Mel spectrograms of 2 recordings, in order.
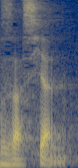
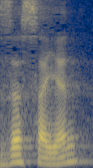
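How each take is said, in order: First: The name is said with a plain French reading. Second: The name is said like English 'the cyan'. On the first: This is the simpler everyday French way. "on va dire Zacian, simplement. En français" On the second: This follows the name's English origin. "Normalement, ça devrait se dire Zasayan"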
